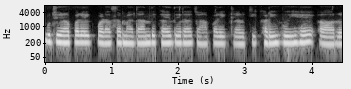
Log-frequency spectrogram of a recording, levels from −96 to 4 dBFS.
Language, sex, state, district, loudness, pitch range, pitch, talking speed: Hindi, female, Chhattisgarh, Bilaspur, -16 LUFS, 205-215 Hz, 210 Hz, 230 wpm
